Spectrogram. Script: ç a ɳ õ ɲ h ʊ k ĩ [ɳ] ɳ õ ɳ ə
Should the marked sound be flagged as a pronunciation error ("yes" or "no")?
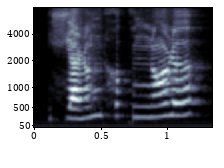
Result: yes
